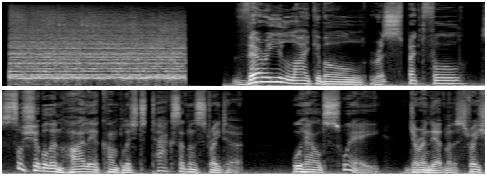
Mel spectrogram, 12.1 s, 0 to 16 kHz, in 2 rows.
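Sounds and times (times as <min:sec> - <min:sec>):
sustained electronic chord: 0:00.1 - 0:02.4.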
